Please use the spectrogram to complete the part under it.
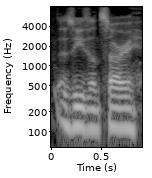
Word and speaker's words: Aziz Ansari: 7 Days of Hell, Master of None, the Netflix series, the Aziz Ansari. Is that how I pronounce his name? – Aziz Ansari, yeah.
